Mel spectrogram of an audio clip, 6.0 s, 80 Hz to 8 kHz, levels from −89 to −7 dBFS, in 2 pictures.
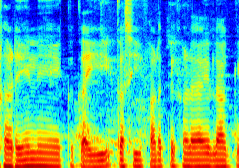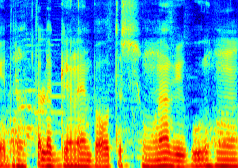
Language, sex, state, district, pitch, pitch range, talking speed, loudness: Punjabi, male, Punjab, Kapurthala, 115 Hz, 110-115 Hz, 150 wpm, -15 LUFS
